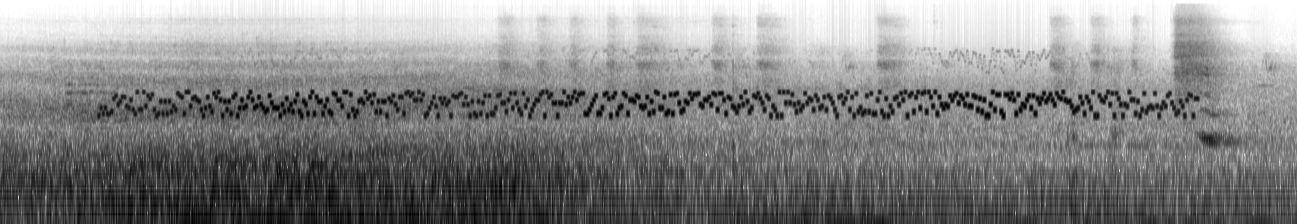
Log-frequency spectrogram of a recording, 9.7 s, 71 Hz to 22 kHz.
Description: Multi-tone FSK (Olivia or MFSK type), about 1000 Hz wide, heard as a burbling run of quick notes, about 62.5 baud, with street noise.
